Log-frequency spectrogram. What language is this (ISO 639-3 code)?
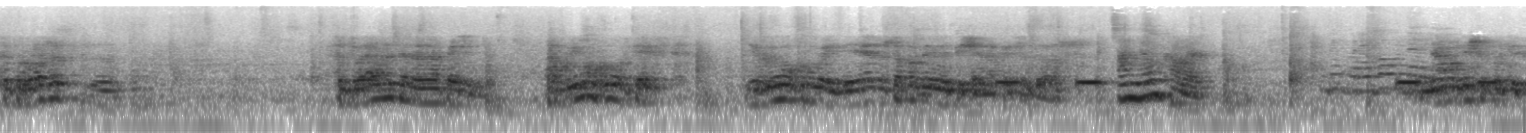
bul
